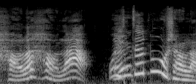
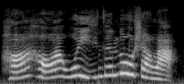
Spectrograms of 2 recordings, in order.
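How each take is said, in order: First: The tone is impatient and annoyed. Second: The tone is pleasant and sweet.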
